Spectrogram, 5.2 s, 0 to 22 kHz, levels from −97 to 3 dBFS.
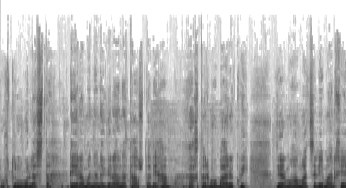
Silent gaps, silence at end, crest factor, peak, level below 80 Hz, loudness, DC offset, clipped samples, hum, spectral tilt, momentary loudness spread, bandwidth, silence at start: none; 0 s; 12 dB; -6 dBFS; -32 dBFS; -19 LUFS; under 0.1%; under 0.1%; none; -6.5 dB/octave; 6 LU; 17 kHz; 0 s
